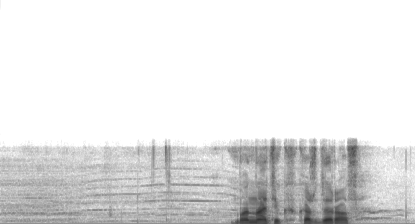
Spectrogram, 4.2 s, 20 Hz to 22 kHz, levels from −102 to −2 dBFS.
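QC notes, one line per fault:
1.15 s, DAB burbling: weak DAB reception let a small number of bit errors slip past the error correction into the MP2 audio data. Corrupted samples put short blips of noise in single sub-bands, and corrupted scale factors make individual sub-bands jump in level for up to a frame. In this speech, that produces a few brief watery blips laid over the sound. Four frames were damaged, consistent with a very low error rate.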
